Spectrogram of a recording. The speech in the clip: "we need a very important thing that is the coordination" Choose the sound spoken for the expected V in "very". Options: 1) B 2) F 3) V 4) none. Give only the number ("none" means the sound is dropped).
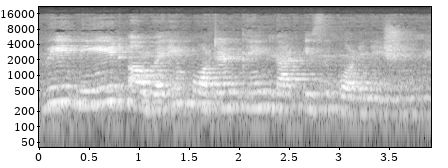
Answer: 3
